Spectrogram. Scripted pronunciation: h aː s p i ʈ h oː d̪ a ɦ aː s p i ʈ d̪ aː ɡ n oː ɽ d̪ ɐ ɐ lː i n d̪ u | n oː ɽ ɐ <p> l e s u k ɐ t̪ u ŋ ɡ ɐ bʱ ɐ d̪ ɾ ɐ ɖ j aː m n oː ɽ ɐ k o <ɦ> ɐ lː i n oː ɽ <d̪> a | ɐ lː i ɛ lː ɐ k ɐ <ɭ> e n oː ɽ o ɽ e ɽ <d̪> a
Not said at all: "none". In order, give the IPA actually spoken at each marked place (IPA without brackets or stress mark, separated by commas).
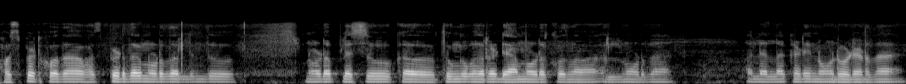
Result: p, none, d̪, ɽ, d̪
